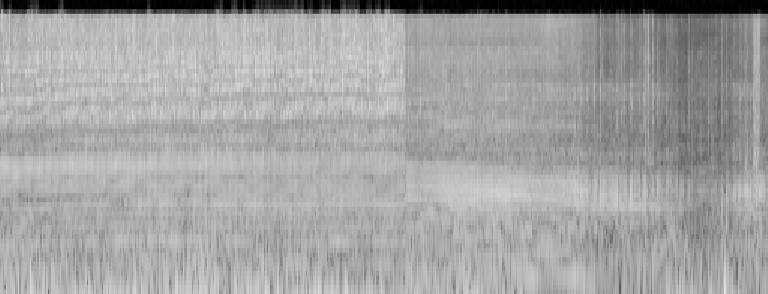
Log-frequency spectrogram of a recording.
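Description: Small air-cooled gas outboard motor, the cheap kind sold on Amazon, running steadily at speed as it pushes a jon boat, with a buzzy tone like a chainsaw. Its pitch drops a little about four seconds in, and it grows fainter near the end. The motor only reaches about half throttle, which the owner puts down to a faulty throttle cable.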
